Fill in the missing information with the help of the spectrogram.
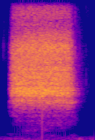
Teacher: To make the sound of the consonant digraph sh, shh the air is blocked by the tongue on the roof of the mouth or the hard palate, the roof of the mouth.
